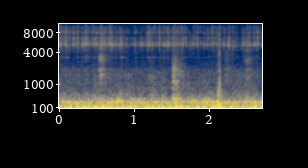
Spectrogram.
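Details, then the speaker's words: Circuit breaker in a home panel, heard up close, with the dryer running upstairs: faint sizzle and sharp crackling pops over a low dryer hum, audible across the room, coming from inside the breaker. Arcing circuit breaker. "the sizzling noise is the bigger concern. Now originally I could hear that noise across the room, and I wasn't quite sure what it was, but as I got closer to my panel, it is definitely coming from within that circuit breaker."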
